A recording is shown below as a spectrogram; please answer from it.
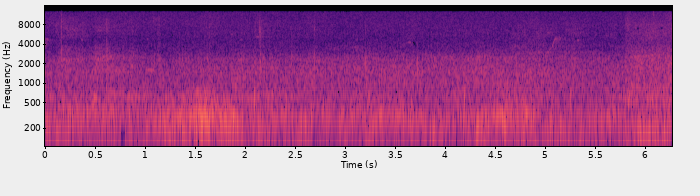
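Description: Outdoor city street ambience picked up by a camcorder's built-in microphone: a steady rumble of distant traffic.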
